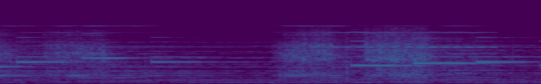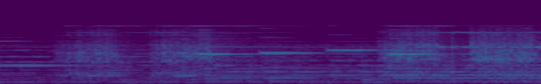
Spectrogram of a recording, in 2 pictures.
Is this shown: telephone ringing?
yes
